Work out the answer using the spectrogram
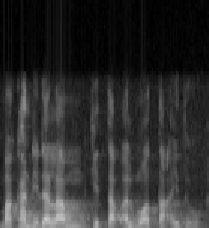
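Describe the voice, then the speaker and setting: Acehnese male preacher, animated storyteller, high expressive voice, muffled lo-fi recording. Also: fast talker. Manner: lively, animated storytelling, often addressing listeners as "Pak". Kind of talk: sermon. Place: prayer room. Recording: dull lo-fi sound.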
